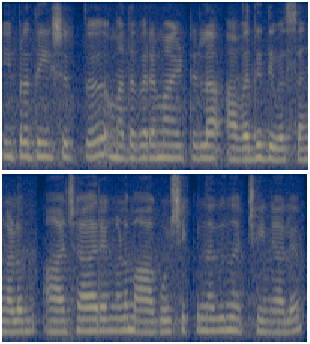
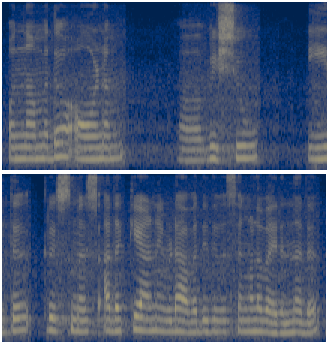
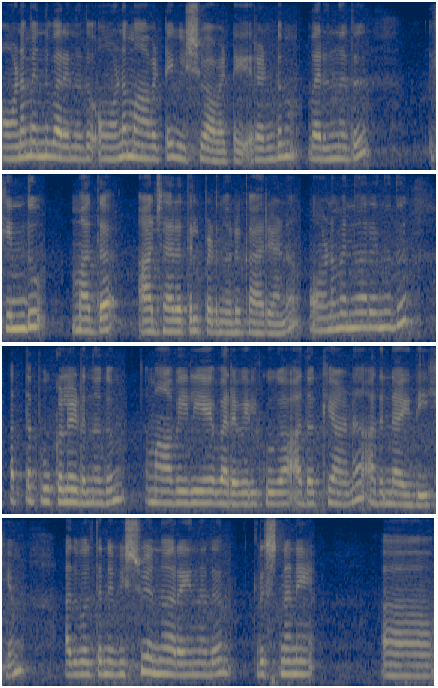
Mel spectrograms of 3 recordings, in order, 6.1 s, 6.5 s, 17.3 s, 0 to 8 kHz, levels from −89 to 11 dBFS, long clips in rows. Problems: none marked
